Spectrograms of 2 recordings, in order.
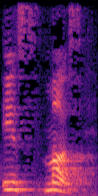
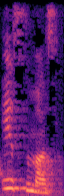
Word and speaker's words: isthmus: It is pronounced as isthmus. T and H are silent here. T and H are silent here. So it is pronounced as isthmus.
